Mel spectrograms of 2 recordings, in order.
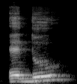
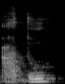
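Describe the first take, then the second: First: The word begins with an 'eh' vowel. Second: The word begins with an 'ah' vowel. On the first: The speaker calls it wrong. "Edo don't have meaning in our language" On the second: The speaker calls it right. "the right pronunciation is called Ado"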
